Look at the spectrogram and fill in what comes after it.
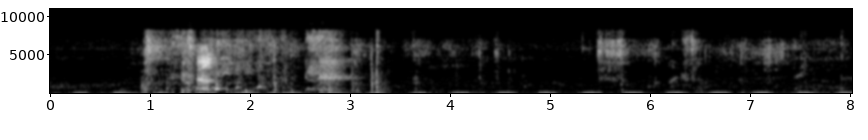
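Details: Girl with hiccups: soft, regular low jerky sounds about every half second under a few brief bursts of noise, a run of hiccups.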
